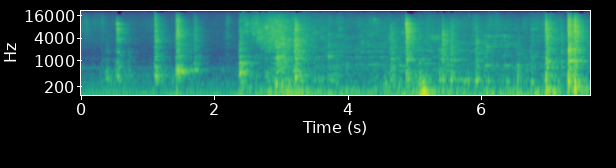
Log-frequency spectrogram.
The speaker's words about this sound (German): So. Noch das Wasser auskippen.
